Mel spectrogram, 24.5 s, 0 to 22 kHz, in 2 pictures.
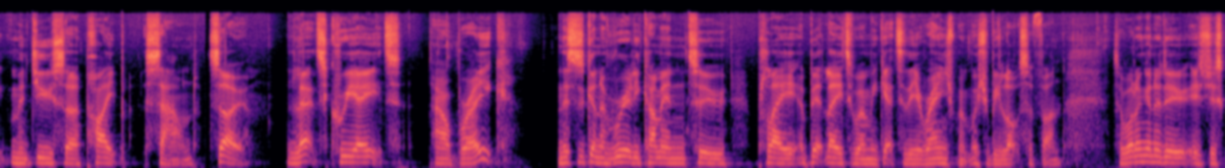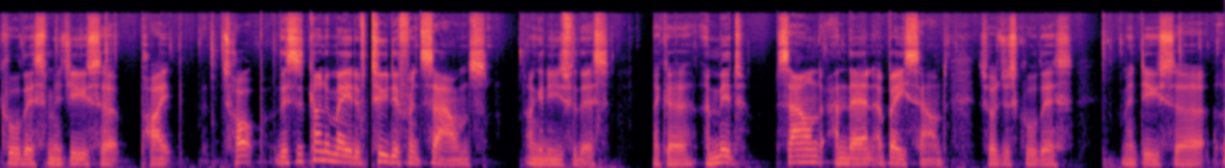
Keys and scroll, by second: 4.4 shift+super+m, 5.4 shift+super+Tab, 6.2 shift+super+Tab, 6.4 shift+super+r, 9.6 shift+super+t, 11.4 super+r, 12.1 shift+super+m, 12.2-15.8 typing, 15.9 super+r, 17.2 Delete, 18.2 Return, 20.6 shift+super+t, 21.7 shift+super+r, 22.1 shift+super+r, 23.0-24.5 typing.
